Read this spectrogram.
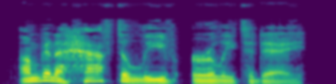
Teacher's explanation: going to and have to are reductions, so they're not stressed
